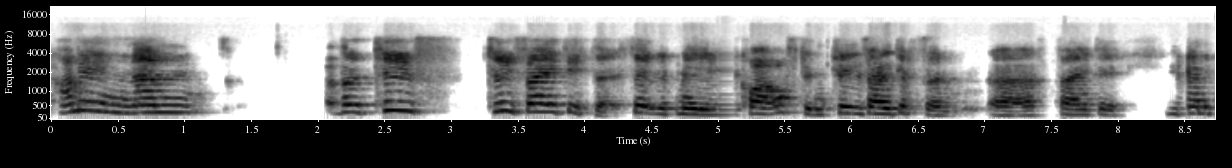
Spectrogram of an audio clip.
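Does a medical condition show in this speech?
Yes: profound deafness; congenital, diagnosed at 2.5 years, no language before diagnosis, cochlear implant about 9 years ago; learned to speak via speech trainer, mimicking mother's sounds, hours daily, uses sign language socially.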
